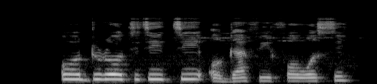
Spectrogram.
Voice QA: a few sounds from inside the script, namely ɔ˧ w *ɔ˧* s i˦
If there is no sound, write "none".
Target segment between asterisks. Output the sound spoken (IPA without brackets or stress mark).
ɔ˧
